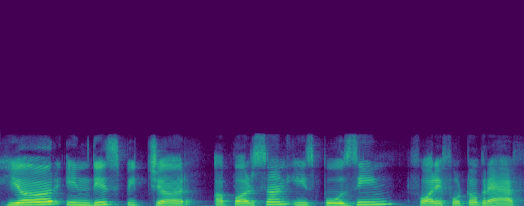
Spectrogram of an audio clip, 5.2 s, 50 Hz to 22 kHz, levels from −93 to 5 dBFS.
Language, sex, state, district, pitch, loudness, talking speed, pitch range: English, female, Gujarat, Valsad, 225 Hz, -16 LUFS, 125 wpm, 205-250 Hz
